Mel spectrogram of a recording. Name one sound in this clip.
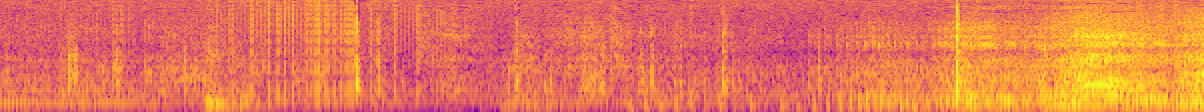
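A motorcycle engine idles close by and revs up toward the end.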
